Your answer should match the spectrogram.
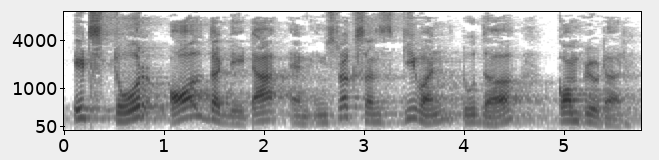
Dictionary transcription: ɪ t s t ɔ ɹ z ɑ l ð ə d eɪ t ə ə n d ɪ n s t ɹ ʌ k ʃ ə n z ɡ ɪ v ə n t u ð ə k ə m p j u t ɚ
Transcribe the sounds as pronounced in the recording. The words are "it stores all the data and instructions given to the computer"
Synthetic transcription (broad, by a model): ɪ t s t ɔ ɹ ɑ l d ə d eɪ t ə ə n d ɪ n s t ɹ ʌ k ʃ ə n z ɡ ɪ v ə n t u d ə k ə m p j u t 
